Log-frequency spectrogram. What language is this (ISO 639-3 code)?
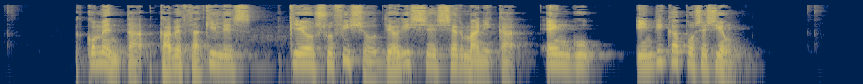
glg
